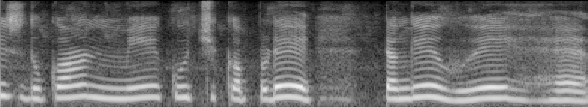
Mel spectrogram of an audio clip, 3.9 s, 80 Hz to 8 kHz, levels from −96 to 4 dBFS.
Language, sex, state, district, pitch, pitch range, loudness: Hindi, female, Uttar Pradesh, Shamli, 260 Hz, 240-275 Hz, -14 LUFS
